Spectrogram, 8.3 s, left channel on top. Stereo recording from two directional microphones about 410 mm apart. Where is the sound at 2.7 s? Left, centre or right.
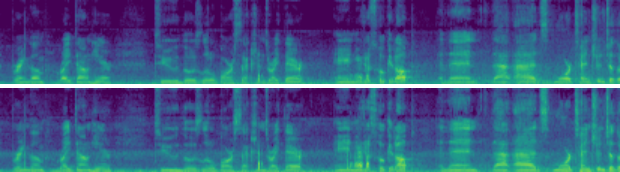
Centre.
